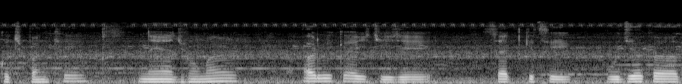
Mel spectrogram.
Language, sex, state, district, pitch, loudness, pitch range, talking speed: Hindi, male, Bihar, Katihar, 125 Hz, -17 LUFS, 115-130 Hz, 105 wpm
